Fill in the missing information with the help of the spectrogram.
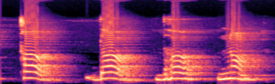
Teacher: थ, द, ध, न का उच्चारण करते समय दंत यानी दांतों का प्रयोग किया जाता है।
